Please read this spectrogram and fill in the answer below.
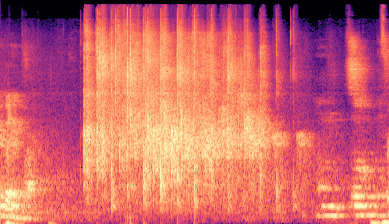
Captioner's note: audience applauds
